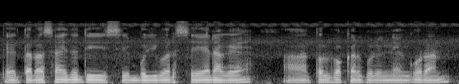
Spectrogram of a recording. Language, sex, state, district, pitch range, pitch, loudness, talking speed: Chakma, male, Tripura, Unakoti, 100-105 Hz, 100 Hz, -17 LUFS, 155 wpm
